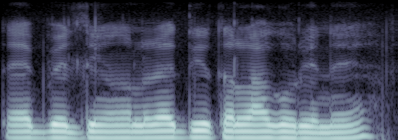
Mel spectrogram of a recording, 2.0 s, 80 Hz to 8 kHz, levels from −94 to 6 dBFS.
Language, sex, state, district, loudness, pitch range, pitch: Chakma, female, Tripura, West Tripura, -13 LUFS, 130-140 Hz, 135 Hz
